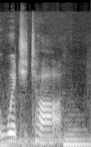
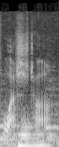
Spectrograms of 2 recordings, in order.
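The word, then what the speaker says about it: Ouachita: University back in Texas everybody from pronounces it Witchita but really it's wash wash wash how would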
